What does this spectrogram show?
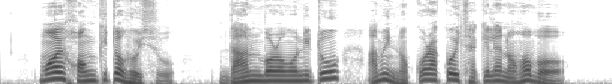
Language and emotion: Assamese, disgusted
